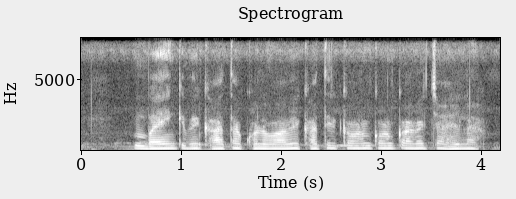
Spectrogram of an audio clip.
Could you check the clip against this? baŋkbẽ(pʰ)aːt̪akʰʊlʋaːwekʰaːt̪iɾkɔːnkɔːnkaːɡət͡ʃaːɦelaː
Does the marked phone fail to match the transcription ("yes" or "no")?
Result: yes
